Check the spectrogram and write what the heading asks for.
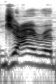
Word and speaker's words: Jireh: I pronounce it Jireh, but you pronounce it Yahweh Yireh.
